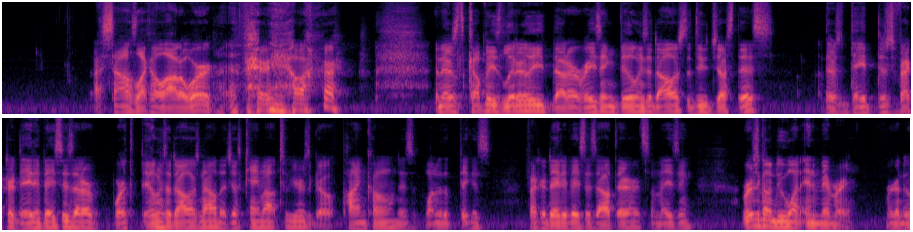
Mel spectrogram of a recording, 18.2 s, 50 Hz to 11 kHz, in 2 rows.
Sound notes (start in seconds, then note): 2.2 laugh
